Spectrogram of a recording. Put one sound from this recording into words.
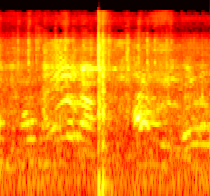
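A volleyball is spiked with a sharp slap.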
